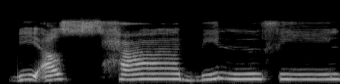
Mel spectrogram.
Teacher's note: huruf ba kasrah diucapkan dengan betul-betul mengatupkan bibir tidak bi bi tidak ngambang kemudian harakat kasrah jelas sekali i bunyinya tidak boleh bel bel tidak bil tidak juga bil fil tidak bil fil kemudian huruf lam sukun sempurnakan sifat tawassut.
